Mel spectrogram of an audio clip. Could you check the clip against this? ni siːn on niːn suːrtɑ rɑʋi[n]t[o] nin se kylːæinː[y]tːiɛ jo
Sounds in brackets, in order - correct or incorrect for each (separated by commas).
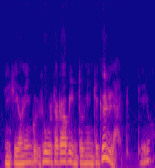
correct, correct, correct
